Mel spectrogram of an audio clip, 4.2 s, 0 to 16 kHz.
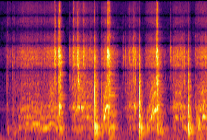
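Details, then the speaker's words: Craftsman 5hp 21" two-stroke snowblower recoil starter grabbing: slow rasping rope pulls about once a second with scratchy catches and uneven drag; owner suspects the worn pull starter, still stiff from long storage, binds; it still works. "think the pull starter itself is a little worn and then it grabs sometimes it takes a little longer"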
